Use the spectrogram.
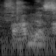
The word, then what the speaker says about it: pharmacie: Pharmacie. Le H, on ne le prononce pas. Pharmacie, ouais.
